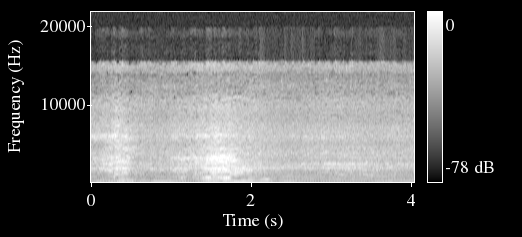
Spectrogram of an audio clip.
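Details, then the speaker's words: Ford Transit Custom diesel, about 132,000, with engine malfunction and DPF soot-accumulation fault codes (P24A4, P246C, P2463), during DPF cleaning with a vaporizer: revs climb in hard surges, then drop to a flat low drone as limp mode restricts them again. "there you go the revs are gone now it's restricted again"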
